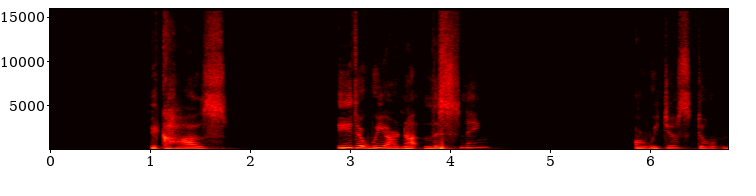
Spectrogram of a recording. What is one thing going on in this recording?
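A woman speaks with animation through a microphone, in short bursts.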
